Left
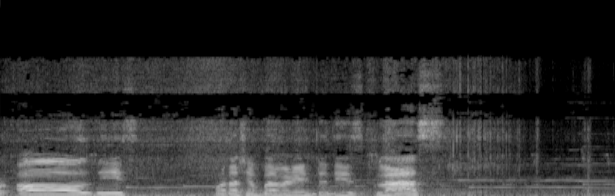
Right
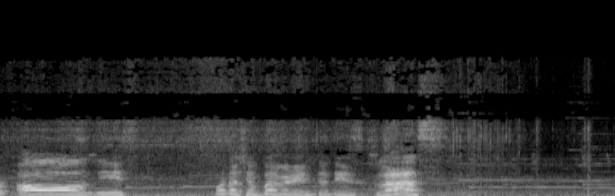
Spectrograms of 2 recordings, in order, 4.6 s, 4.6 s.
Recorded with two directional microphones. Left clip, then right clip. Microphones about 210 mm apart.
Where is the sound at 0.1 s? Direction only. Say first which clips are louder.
Right 2 dB; 15° left (ahead or behind).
